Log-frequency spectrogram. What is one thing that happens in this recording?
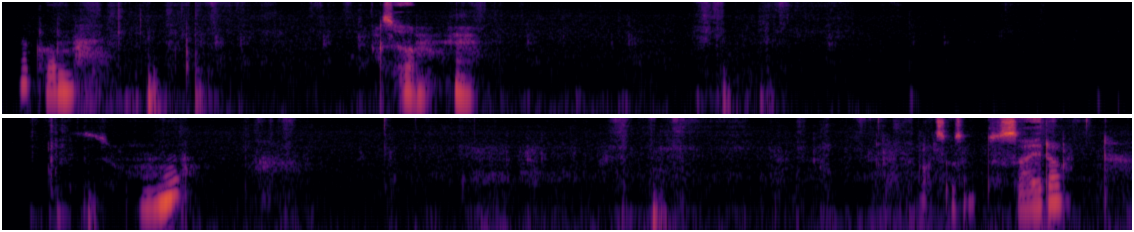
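Thread is pulled through stiff fabric with soft rustling scrapes.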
